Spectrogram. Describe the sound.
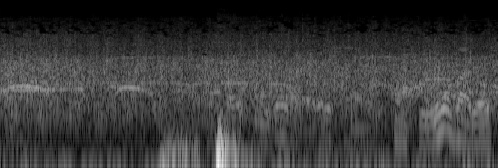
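Applause from a professional wrestling crowd, a steady, dense wash of clapping that lasts throughout, with a man talking over it toward the end.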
